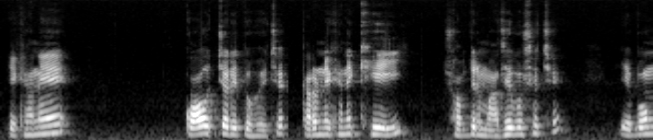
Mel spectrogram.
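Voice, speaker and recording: High-voiced man teaching pronunciation. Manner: asks questions and answers them himself. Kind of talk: explaining lesson to students.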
